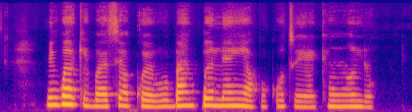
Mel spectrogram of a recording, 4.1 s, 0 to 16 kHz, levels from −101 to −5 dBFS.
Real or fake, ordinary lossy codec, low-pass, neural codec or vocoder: fake; AAC, 96 kbps; 14.4 kHz; codec, 32 kHz, 1.9 kbps, SNAC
